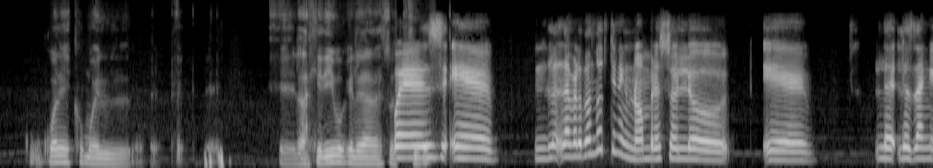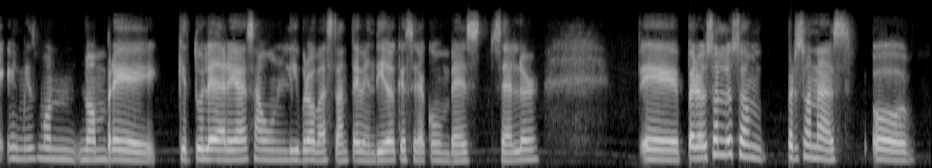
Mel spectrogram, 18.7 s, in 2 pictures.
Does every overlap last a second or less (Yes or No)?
Yes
